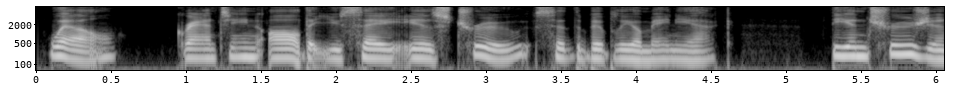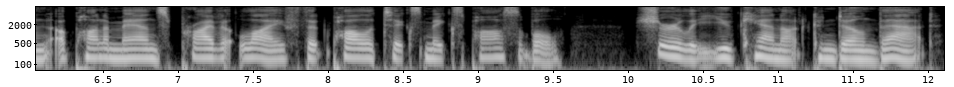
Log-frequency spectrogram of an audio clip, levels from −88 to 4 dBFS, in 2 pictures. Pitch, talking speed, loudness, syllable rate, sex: 160 Hz, 130 wpm, -21 LUFS, 4.4 syllables/s, female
